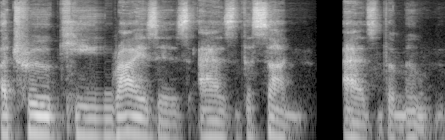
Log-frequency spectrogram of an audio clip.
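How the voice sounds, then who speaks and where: A man's put-on character voice, fairly low in pitch and very slow. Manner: solemn, proclaiming.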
